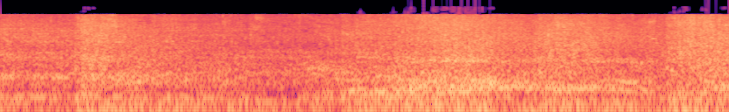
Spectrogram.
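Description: Blades slash and strike in rapid combat.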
